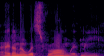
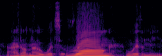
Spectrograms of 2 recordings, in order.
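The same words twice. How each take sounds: First: Said in the usual way. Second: Slow repeat. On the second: Shown as a demonstration. Répète lentement pour les élèves.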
